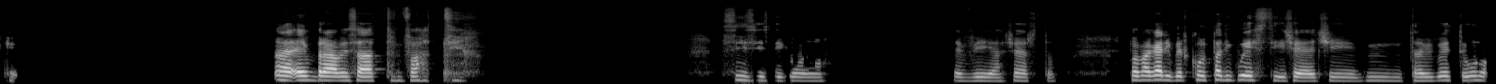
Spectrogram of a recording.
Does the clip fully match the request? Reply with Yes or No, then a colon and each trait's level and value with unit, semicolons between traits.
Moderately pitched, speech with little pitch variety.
Yes: medium, 180 Hz; narrow, 2.3 semitones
